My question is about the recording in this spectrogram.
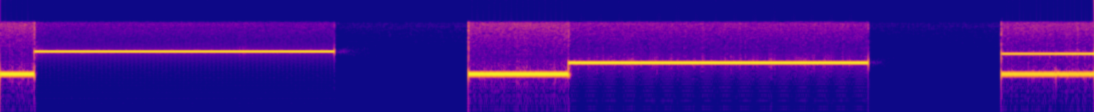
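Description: Two-tone sequential paging tones on a fire dispatch radio channel, the alert sent before a call is announced: a short low tone steps up to a long higher tone, then after a short gap a second low–high pair follows. Near the end, a shorter tone of two pitches sounding at once begins.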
